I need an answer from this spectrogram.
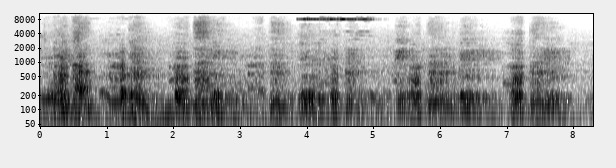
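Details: Tigers locked in a fight give a run of deep, rasping growls and snarls in bursts about every half second to a second. A thin, high whine briefly cuts in midway.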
